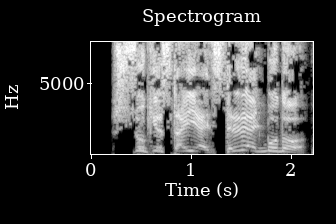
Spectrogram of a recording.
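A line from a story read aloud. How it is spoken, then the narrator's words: Shouted out. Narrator (Russian): выкрикнул Шурик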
